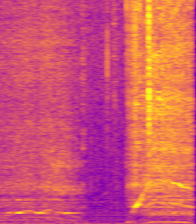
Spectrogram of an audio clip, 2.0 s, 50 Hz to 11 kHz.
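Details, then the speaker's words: Xtool D1 10W laser engraver, x-axis belt drive and stepper motor, fault appeared after about 6 hours of use. Air assist on, microphone near the x-axis; a smooth, even motor whirr with no notchiness: smooth belt drive movement. "there's no notchiness it's what you can hear it's lovely and smooth"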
